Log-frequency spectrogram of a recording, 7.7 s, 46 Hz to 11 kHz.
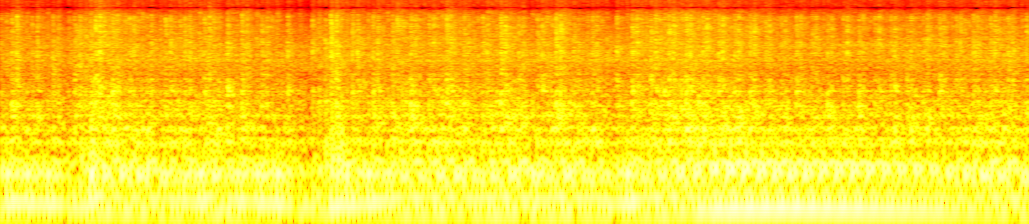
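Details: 1957 Chevy convertible hotrod with a 400 V8: lumpy, uneven idle with an irregular low thump, picking up under rpm. Misfire at idle; owner suspects bad spark plug wires after getting shocked by them.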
